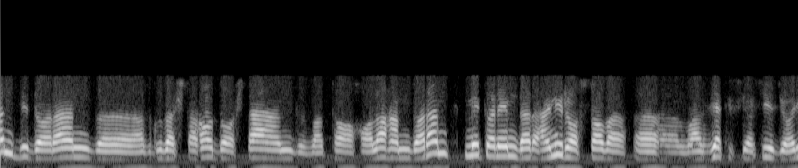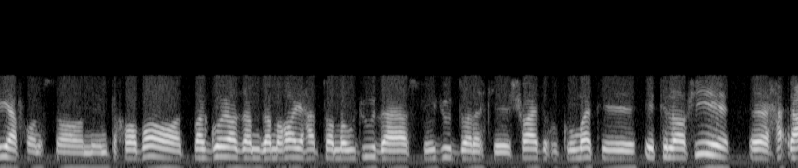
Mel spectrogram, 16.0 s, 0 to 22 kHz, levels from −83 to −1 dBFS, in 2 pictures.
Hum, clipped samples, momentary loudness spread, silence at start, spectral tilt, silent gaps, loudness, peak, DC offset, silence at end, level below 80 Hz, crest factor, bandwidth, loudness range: none; under 0.1%; 7 LU; 0 s; -6 dB/octave; none; -21 LUFS; -6 dBFS; under 0.1%; 0 s; -68 dBFS; 14 dB; 4.2 kHz; 2 LU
